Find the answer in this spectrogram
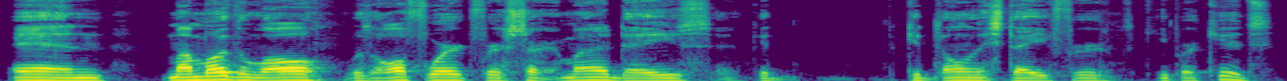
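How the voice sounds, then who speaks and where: Male podcast host, dark warm tone, relaxed conversational storyteller. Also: lowish voice, moderate pace. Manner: frequent affirming back-channel, rambling anecdotes. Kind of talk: casual podcast interview.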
